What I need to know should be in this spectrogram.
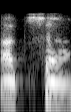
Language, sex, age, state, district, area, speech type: Bengali, male, 18-30, West Bengal, North 24 Parganas, urban, conversation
